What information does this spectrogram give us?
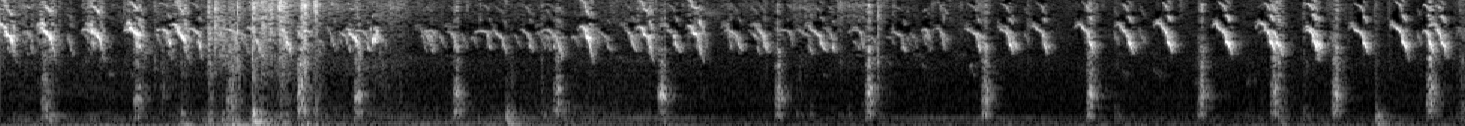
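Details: A helmeted guineafowl mother reunited with her brood: the chicks, eager to reach her, peep constantly in high, thin, downslurred notes, with a few low clucks beneath.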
